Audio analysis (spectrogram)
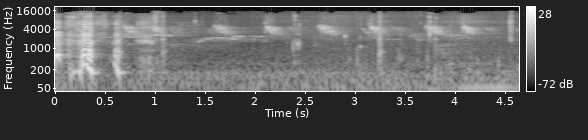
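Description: A nightingale sings a series of short, high chirping phrases repeated at a steady, unhurried pace, opening with a louder, richer warbled note. No one speaks.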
